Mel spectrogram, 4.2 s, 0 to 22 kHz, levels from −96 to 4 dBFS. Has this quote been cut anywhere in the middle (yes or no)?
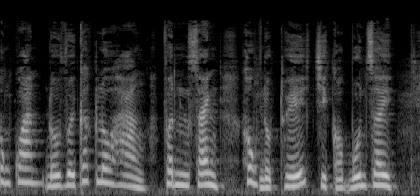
yes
